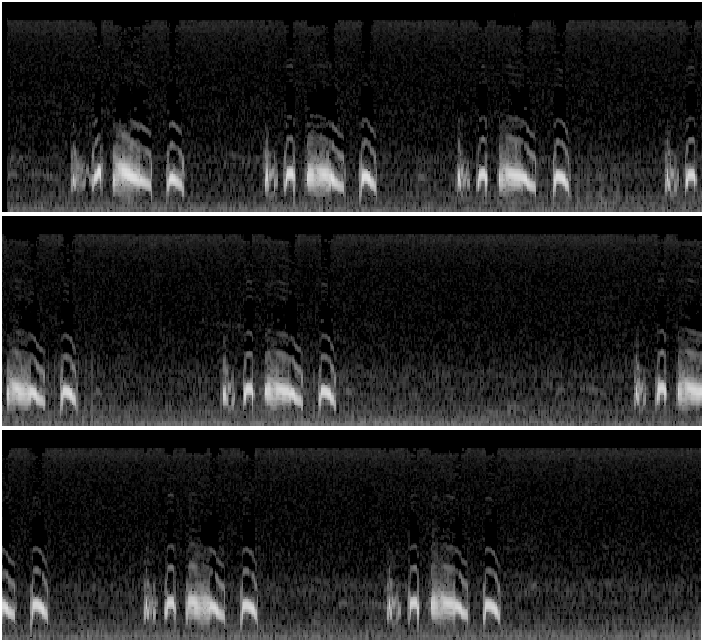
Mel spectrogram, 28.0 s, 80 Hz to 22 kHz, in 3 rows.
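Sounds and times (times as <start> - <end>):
dove cooing: 0.1 - 2.5, 3.4 - 5.0, 6.0 - 7.6, 8.8 - 10.6, 12.2 - 14.0, 16.1 - 19.4, 20.5 - 22.1, 23.2 - 25.4.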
